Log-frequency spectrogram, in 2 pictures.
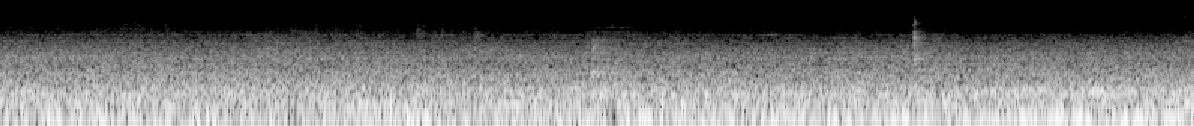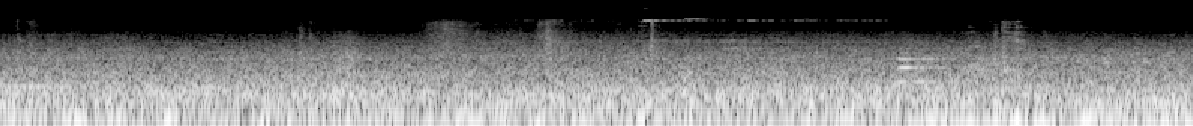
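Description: City street ambience heard while walking: a steady low rumble of distant traffic, with a few faint ticks and knocks in the second half.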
